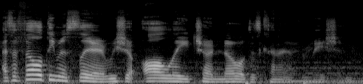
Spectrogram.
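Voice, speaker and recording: A man voicing an earnest demon slayer who reads out his research journal in a reflective, halting way, as a dramatic roleplay monologue. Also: mid-range voice, sing-song, slight background noise, close to an everyday voice. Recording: music behind the voice.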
